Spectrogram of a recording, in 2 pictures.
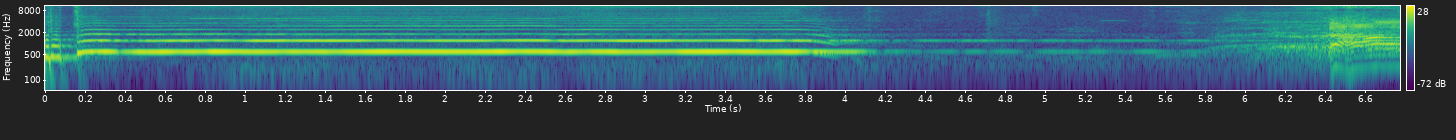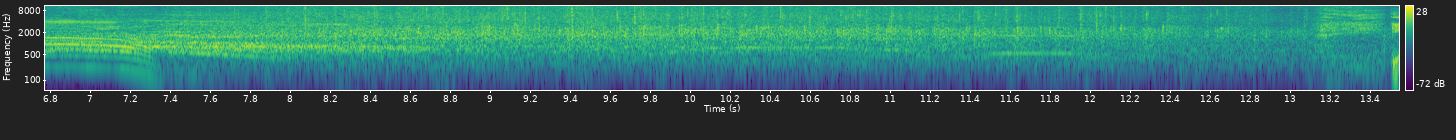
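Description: Priests' trumpets blow one long, steady, bright note for about four seconds on their seventh march around the city of Jericho, then after a brief lull a loud roaring crowd noise, the army shouting, surges in and continues to the end.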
